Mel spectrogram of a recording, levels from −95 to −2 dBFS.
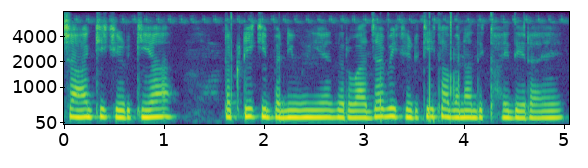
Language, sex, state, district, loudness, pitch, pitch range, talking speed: Hindi, female, Uttar Pradesh, Lalitpur, -12 LUFS, 190 Hz, 185-205 Hz, 200 wpm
